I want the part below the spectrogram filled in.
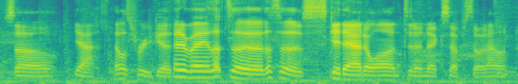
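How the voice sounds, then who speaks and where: A man's voice: medium pitch, lively intonation, brisk, sharp tone, faint music behind. A man hosting a casual commentary recap, talking in a rambling, hesitant and self-deprecating way. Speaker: video host and reviewer.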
